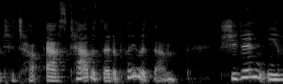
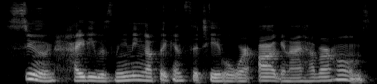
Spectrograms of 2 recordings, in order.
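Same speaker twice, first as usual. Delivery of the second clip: plain reading voice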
